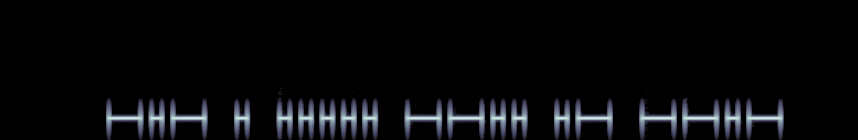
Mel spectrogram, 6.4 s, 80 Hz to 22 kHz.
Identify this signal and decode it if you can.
Morse code, heard as a keyed tone, about 15 wpm, 700 Hz. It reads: KE5ZAQ
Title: USA Call Signs - 6 Characters - 3x Character Spacing - 15wpm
